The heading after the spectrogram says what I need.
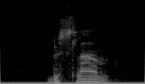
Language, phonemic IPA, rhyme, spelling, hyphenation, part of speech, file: Dutch, /bəˈslaːn/, -aːn, beslaan, be‧slaan, verb, Nl-beslaan.ogg
- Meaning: 1. to cover, occupy 2. to surround, envelop 3. to fog up 4. to shoe (a horse with horseshoes)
